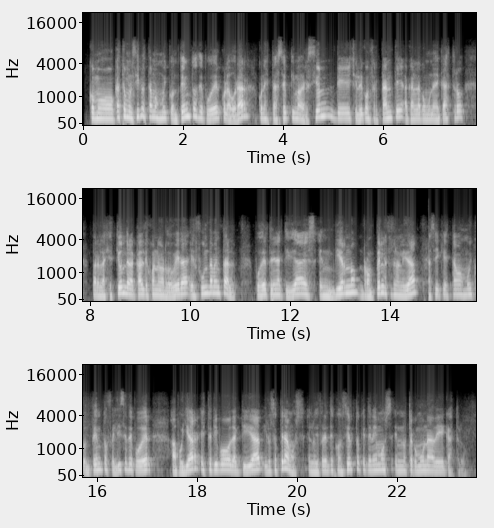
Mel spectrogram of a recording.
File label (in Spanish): Cuña; Chiloé Concertante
